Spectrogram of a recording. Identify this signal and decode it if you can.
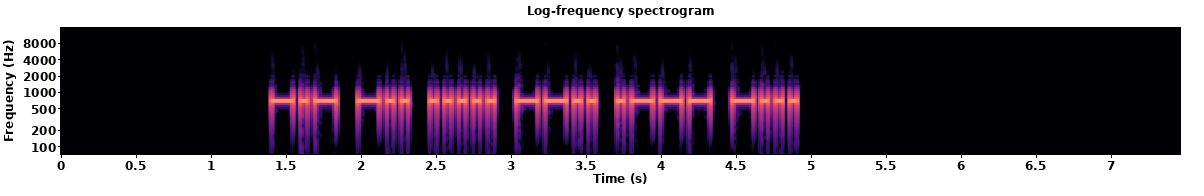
Morse code, heard as a keyed tone, about 25 wpm, 700 Hz. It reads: KD5ZJB
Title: USA Call Signs - 6 Characters - Repeated 3x - 25wpm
